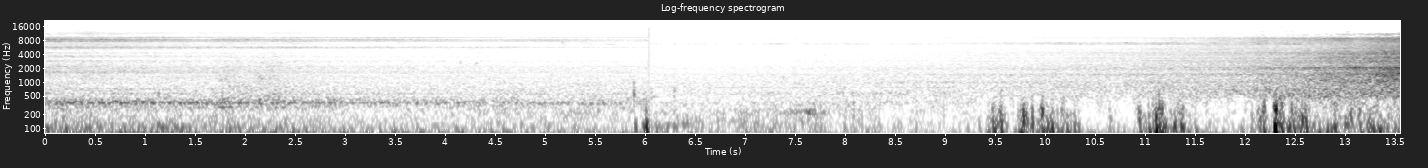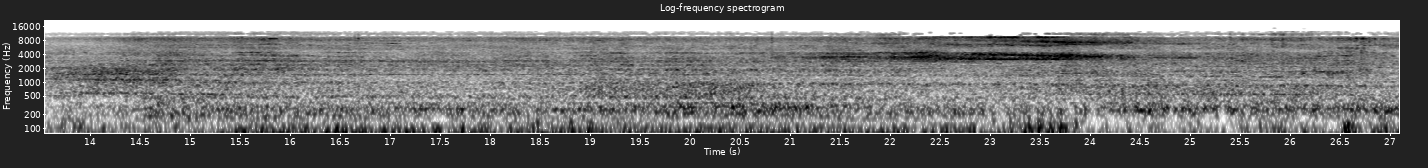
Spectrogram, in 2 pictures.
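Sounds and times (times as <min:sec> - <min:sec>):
train wheels rumbling on rail: 0:09.4 - 0:27.0
high-pitched wheel squeal: 0:21.2 - 0:27.0.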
